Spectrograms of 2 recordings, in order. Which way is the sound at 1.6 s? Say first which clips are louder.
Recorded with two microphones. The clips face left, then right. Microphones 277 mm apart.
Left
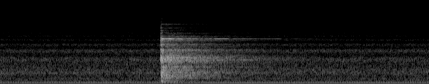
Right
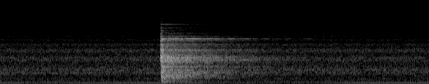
Left 1 dB; 50° left (ahead or behind).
